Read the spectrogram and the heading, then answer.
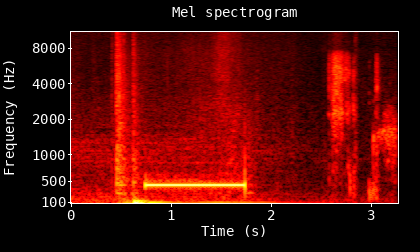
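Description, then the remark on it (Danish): A single steady electronic ringback tone of an outgoing phone call to a mink farmer sounds for about a second, loud and clear, followed by a brief bit of faint line noise and a short burst of voice. “han har, øh, han har ringet rundt til nogle af de her øh, minkavler for at høre, hvor mange penge de vil, de vil tage i timen for at vedligeholde deres, øh, deres minkfarme.”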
